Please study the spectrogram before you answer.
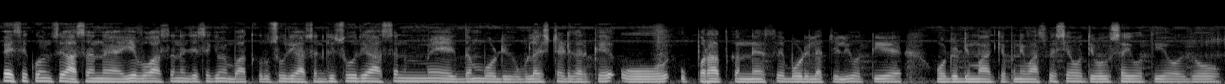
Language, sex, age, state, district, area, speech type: Hindi, male, 18-30, Rajasthan, Jaipur, urban, spontaneous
